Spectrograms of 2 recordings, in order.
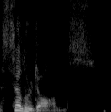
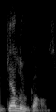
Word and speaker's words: Gelugons: And here at the South, the Seludons, no, the Gelugons, because I've been saying it wrong in the previous.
